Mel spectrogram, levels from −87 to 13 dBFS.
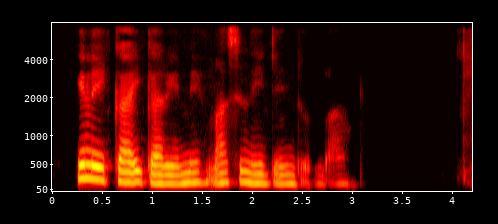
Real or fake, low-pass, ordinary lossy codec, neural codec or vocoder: fake; 7.2 kHz; none; codec, 24 kHz, 1.2 kbps, DualCodec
